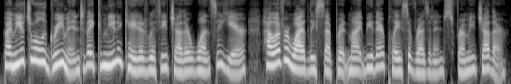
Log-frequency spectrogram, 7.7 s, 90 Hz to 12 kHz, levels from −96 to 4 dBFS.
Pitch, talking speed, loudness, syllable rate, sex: 225 Hz, 180 wpm, -18 LUFS, 6.0 syllables/s, female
